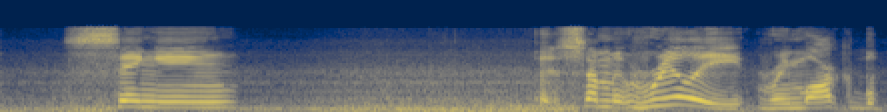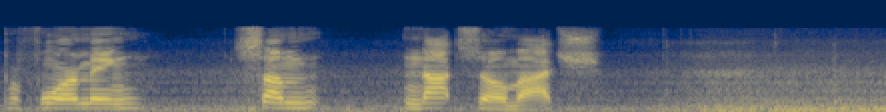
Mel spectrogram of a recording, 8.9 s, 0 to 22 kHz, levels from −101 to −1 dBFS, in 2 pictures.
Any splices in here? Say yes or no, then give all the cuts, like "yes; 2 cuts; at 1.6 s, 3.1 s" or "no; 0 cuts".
no; 0 cuts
